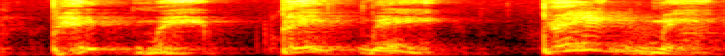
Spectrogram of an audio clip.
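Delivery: imitated conductor, strained and very high; irate muttered insult. Conductor at the next rehearsal insulting the pianist, irate. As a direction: hiss the insult, pitch shooting up. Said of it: "same thing".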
